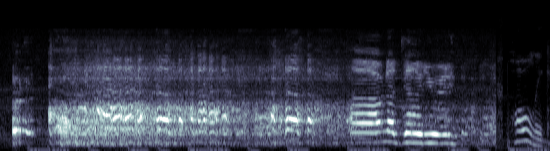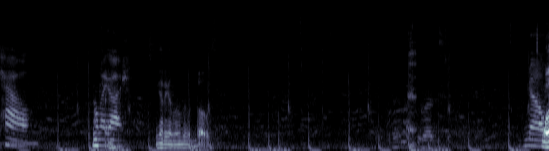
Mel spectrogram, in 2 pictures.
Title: Funniest Moments : burp compilation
